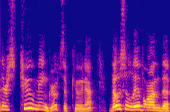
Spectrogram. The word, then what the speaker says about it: Guna: k and now it's kuna with the g but it's all pronounced the same quite frankly i think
